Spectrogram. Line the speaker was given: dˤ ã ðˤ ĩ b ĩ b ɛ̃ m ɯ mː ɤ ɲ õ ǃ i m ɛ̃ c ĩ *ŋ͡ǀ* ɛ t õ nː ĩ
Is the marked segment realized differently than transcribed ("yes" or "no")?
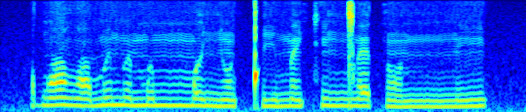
no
